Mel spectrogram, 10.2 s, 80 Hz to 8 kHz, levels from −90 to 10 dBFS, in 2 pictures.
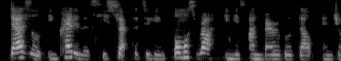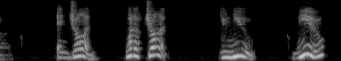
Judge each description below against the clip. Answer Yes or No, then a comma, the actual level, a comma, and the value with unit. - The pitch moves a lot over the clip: Yes, wide, 8.1 semitones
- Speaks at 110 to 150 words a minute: Yes, average, 140 wpm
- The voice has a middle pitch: No, very high, 255 Hz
